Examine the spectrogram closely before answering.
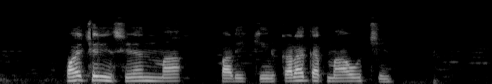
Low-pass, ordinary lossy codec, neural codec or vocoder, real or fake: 7.2 kHz; Opus, 16 kbps; none; real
